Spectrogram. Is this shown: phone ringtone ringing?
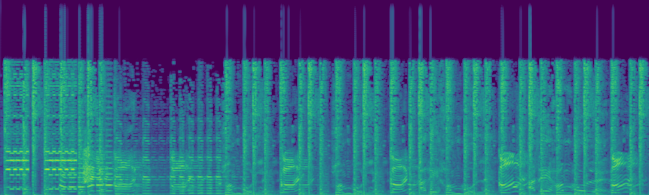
yes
